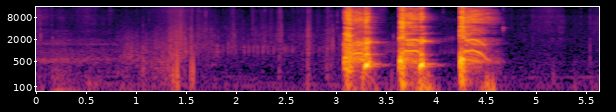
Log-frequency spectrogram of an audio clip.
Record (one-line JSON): {"three_cough_length": "5.6 s", "three_cough_amplitude": 9324, "three_cough_signal_mean_std_ratio": 0.25, "survey_phase": "alpha (2021-03-01 to 2021-08-12)", "age": "18-44", "gender": "Female", "wearing_mask": "No", "symptom_fever_high_temperature": true, "symptom_headache": true, "symptom_loss_of_taste": true, "symptom_onset": "2 days", "smoker_status": "Never smoked", "respiratory_condition_asthma": false, "respiratory_condition_other": false, "recruitment_source": "Test and Trace", "submission_delay": "2 days", "covid_test_result": "Positive", "covid_test_method": "RT-qPCR", "covid_ct_value": 22.5, "covid_ct_gene": "ORF1ab gene"}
